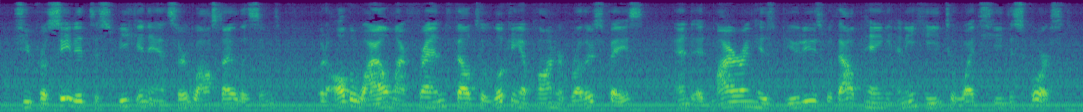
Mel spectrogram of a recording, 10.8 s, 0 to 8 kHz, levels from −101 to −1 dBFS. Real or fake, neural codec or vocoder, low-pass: real; none; 7.2 kHz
